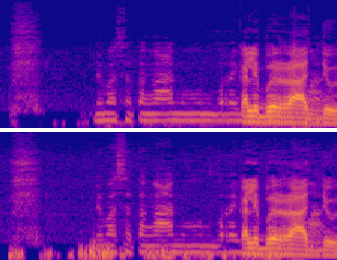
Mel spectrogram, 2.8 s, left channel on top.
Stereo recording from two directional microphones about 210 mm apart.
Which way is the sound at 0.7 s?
10° right (ahead or behind).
